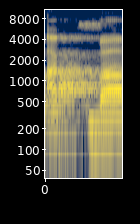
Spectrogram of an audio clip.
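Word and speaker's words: أكبر: আ গ আগ বকার রবার আকবার এটা ক্রস অর্থাৎ আকবার কফ কাফের জায়গায় ক এর স্থলে গ অক্ষর যদি আসে তাহলে আপনার নামাজ বাতিল হয়ে যাবে হামজা কাফ জবর আকবার র জবর বার আকবার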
